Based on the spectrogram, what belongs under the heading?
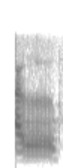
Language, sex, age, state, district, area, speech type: Odia, female, 45-60, Odisha, Gajapati, rural, conversation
